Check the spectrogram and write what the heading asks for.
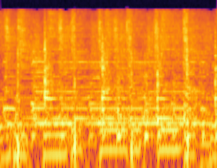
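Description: Live band playing an instrumental passage of a song: drum kit keeping a steady beat under guitars and bass.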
